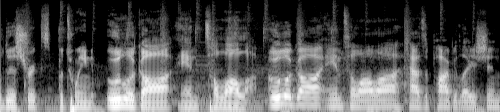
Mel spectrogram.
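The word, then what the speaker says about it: Oologah: here and we're going to be looking at uliga so that's uh that's how you pronounce that this actually be very good for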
